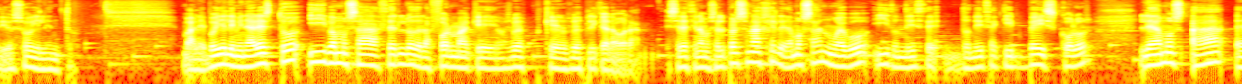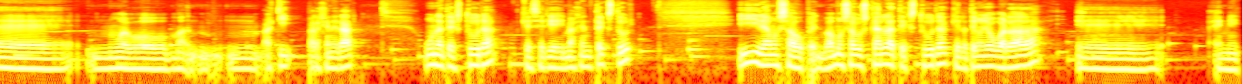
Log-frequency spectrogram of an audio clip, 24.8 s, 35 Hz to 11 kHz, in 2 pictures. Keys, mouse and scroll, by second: 2.4 click, 6.4 right click, 8.1 click, 12.9 click, 16.6 click, 20.3 click.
